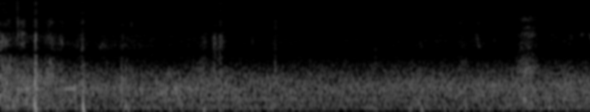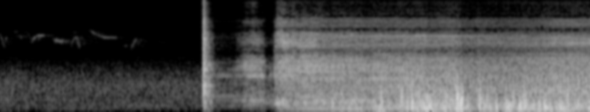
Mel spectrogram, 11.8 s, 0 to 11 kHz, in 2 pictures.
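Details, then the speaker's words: ComfortMaker central air conditioner condenser at least 21 years old, possibly from 1983, never repaired, starting up: quiet, a click, then compressor kicks on and fan settles into steady rushing hum; normal startup and running. "So you can see it's still working all these years, and I am actually probably going to replace it now, just for something more"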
